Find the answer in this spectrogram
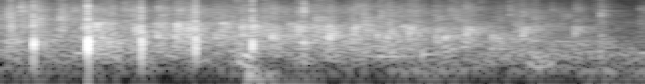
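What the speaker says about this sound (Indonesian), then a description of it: "tepuk tangan untuk beliau" An audience applauds an honored guest at an Indonesian evening event about a retired military police general, a few sharp distinct claps at first blending into sustained moderate clapping that gradually fades.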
